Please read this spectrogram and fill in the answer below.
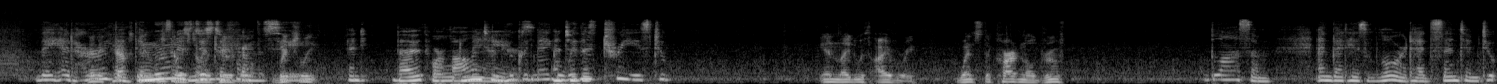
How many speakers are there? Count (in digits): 4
